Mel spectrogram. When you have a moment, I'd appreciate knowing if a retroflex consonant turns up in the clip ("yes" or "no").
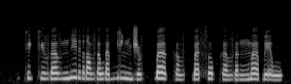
no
